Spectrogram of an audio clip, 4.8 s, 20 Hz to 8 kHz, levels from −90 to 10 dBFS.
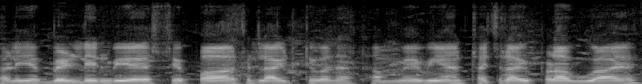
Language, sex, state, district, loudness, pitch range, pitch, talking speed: Hindi, male, Uttar Pradesh, Gorakhpur, -24 LUFS, 120-125 Hz, 125 Hz, 200 wpm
